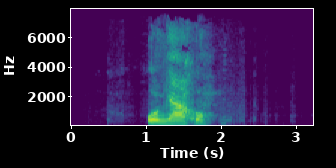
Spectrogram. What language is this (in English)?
Igbo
